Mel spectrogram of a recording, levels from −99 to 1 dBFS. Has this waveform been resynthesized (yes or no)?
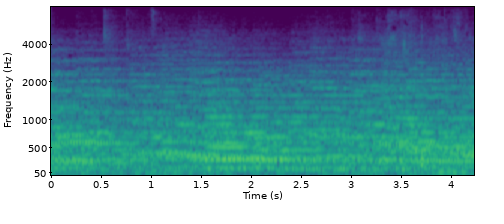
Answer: no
